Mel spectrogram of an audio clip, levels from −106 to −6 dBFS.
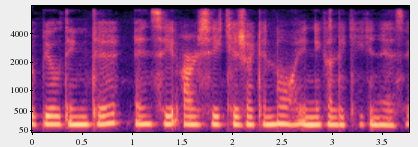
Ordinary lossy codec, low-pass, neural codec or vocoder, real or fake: none; 7.2 kHz; autoencoder, 48 kHz, 32 numbers a frame, DAC-VAE, trained on Japanese speech; fake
